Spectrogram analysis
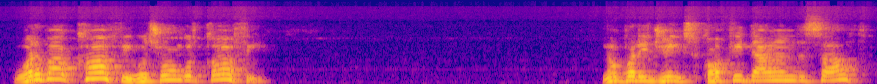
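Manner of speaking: high, exasperated disbelief; baffled that nobody drinks coffee; incredulous. Retold or imitated. Recalling the gas station, incredulous and high.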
